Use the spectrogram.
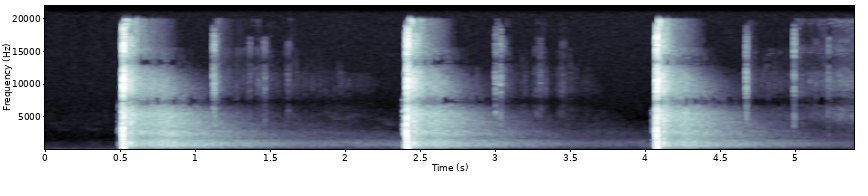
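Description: Three loud, sharp gunshots from a BCA bufferless 9mm rifle, each a sudden crack with a decaying tail, spaced about two seconds apart, close by and with no talking.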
